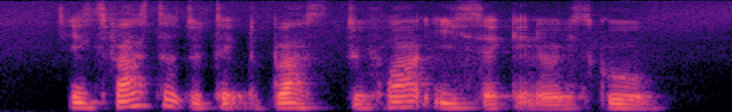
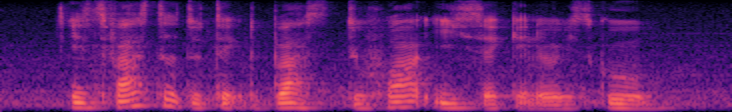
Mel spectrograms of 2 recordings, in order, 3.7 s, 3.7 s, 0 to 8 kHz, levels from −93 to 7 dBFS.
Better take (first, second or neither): second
